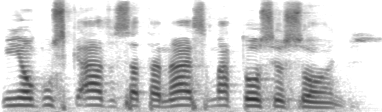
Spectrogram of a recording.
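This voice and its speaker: Very high-voiced impassioned male pastor. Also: measured pace, dry recording. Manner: impassioned, shifting from hushed to shouting. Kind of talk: sermon. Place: church.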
